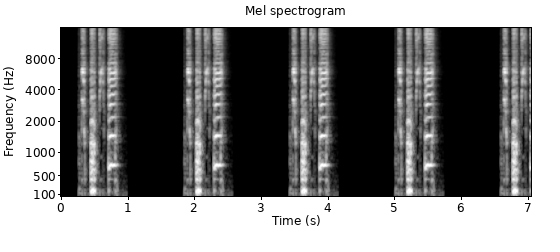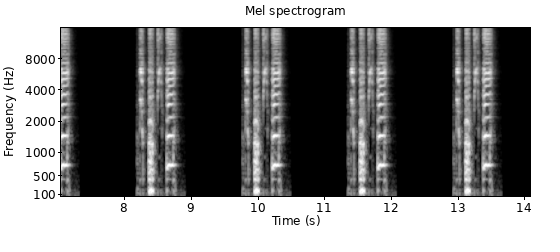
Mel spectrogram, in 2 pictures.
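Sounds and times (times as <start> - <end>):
cartoon head-scratching effect: 0.3 - 0.9, 1.9 - 2.5, 3.4 - 4.1, 5.0 - 5.7, 6.6 - 7.3, 8.2 - 8.9, 9.8 - 10.4, 11.4 - 12.0, 13.0 - 13.6.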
